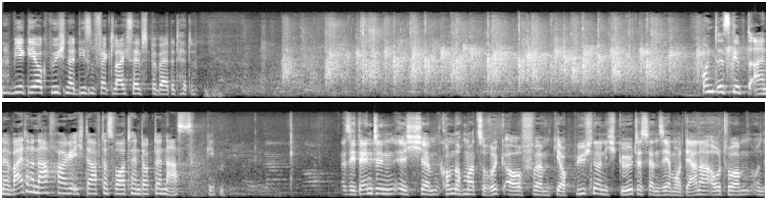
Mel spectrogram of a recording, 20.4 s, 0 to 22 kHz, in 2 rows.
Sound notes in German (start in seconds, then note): 3.2 Beifall CDU und BÜNDNIS 90/DIE GRÜNEN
